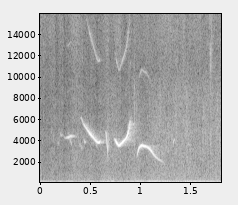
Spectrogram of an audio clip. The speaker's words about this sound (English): Somehow, hundreds of miles away from any shore, through the harsh winds, she hears a small chirp.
